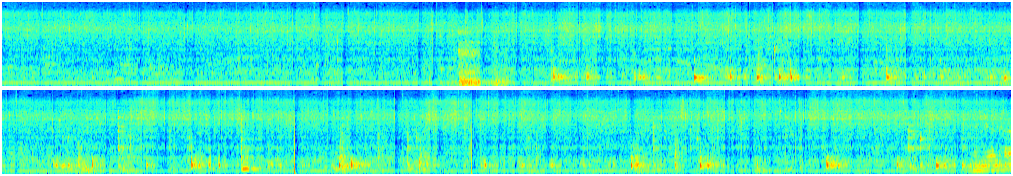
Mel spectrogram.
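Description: Chopped garlic and ginger sizzling in hot oil in a stainless steel pot, with repeated scrapes and knocks of a spatula against the pot as it is stirred, and a thump about six seconds in.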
